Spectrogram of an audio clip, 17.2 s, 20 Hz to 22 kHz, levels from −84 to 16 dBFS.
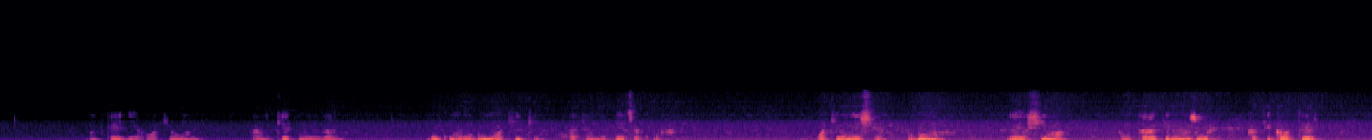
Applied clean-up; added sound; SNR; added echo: none; none; none; none.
